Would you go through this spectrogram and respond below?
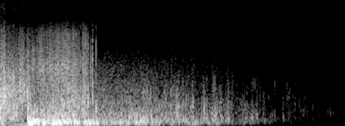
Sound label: explosion, Spaceship; Bluezone Corporation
